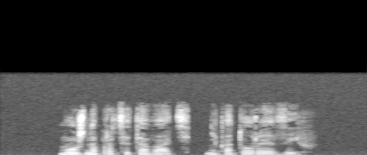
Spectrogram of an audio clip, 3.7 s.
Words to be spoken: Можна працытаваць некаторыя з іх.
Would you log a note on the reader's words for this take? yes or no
no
